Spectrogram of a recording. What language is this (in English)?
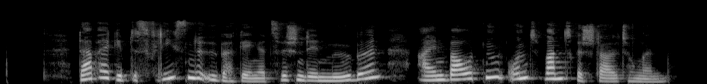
German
